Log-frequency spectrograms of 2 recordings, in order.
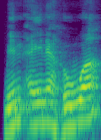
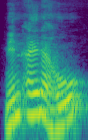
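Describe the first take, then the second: First: The last word ends with a full final vowel. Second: The last word ends without its final vowel. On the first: This is the formal form with full endings. "ശരിക്ക് അതിന്റെ അവസാനത്തെ അടയാളം കറക്റ്റായിട്ട് ഉച്ചരിക്കുമ്പോൾ" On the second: This is the everyday spoken form. "നമ്മൾ സ്പോക്കൺ ലാംഗ്വേജിൽ അവസാനത്തെ അവസാനത്തെ അക്ഷരം സുക്കൂനാക്കിയാണ് പറയേണ്ടത്"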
